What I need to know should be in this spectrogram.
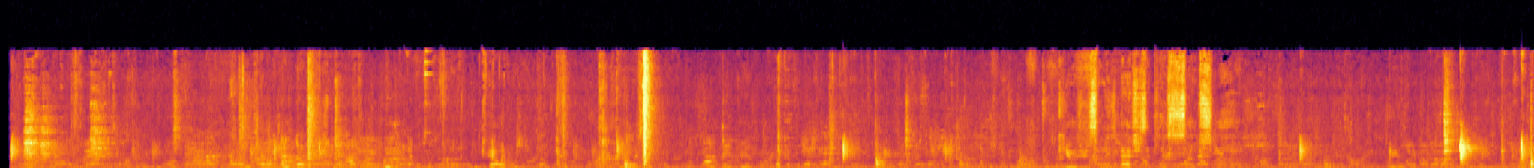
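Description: Many people chat in a busy room.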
